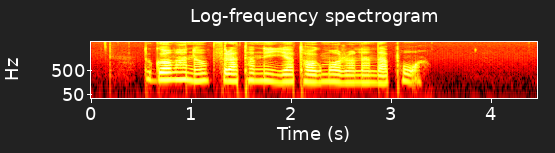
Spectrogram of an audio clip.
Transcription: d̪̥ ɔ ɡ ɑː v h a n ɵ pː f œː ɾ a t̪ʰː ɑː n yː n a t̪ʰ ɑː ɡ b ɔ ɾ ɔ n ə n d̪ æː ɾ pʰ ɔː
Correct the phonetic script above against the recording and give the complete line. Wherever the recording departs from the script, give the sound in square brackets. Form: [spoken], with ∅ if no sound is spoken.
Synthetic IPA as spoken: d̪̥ ɔ ɡ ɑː v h a n ɵ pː f [œ] ɾ a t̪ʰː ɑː n yː [∅] a t̪ʰ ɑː ɡ [m] ɔ ɾ ɔ n ə n d̪ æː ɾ pʰ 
